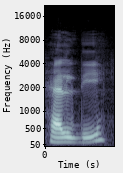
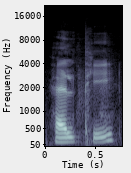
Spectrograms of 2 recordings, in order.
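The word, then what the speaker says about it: healthy: फिर दी, हेल्दी, इसमें जो जो TH है उसे द पढ़ते हैं, हेल्दी, हेल्थी। इसे कई बार थ भी पढ़ा जाता है, कोई लोग इसे थ में प्रोनाउंस करता है जैसे हेल्थी, और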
